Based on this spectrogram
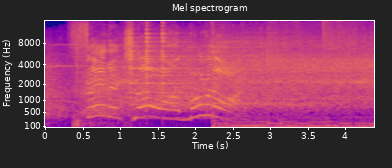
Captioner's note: bell ringing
